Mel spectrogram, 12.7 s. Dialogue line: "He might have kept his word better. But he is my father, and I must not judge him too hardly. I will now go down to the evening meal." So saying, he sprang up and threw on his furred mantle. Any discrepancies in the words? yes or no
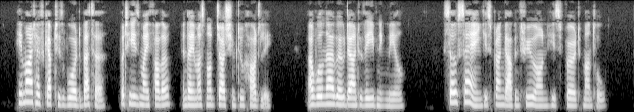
no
